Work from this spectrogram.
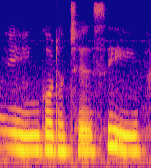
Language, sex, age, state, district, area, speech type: Telugu, female, 18-30, Telangana, Sangareddy, urban, spontaneous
